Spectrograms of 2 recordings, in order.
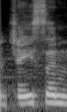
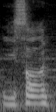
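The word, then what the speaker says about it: JSON: I prefer Jason, not Jason or Isan.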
